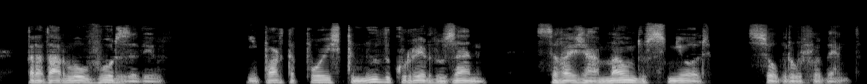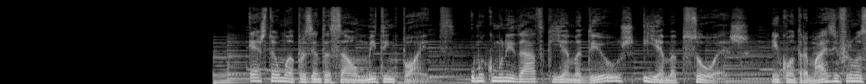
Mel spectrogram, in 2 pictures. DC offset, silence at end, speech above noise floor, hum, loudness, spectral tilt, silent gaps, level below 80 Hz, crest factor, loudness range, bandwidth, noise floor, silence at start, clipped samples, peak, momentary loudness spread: under 0.1%; 0 s; over 72 dB; none; -19 LUFS; -6 dB/octave; 1.86-2.35 s, 5.30-5.35 s, 7.22-7.27 s, 7.36-7.47 s, 8.71-10.44 s, 10.50-10.73 s; -36 dBFS; 16 dB; 8 LU; 15.5 kHz; under -90 dBFS; 0.3 s; under 0.1%; -2 dBFS; 10 LU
